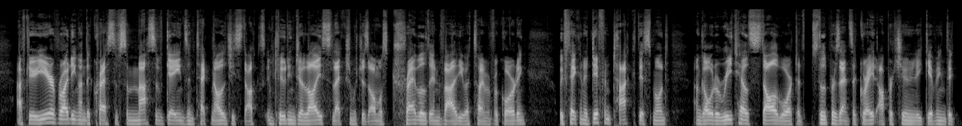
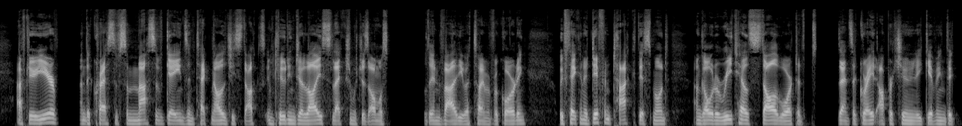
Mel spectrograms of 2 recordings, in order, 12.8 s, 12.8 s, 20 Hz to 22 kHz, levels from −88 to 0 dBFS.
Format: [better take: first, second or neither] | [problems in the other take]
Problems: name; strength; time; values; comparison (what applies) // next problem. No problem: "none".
first | audio cutting out; at 1 s, at 5 s and at 11 s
